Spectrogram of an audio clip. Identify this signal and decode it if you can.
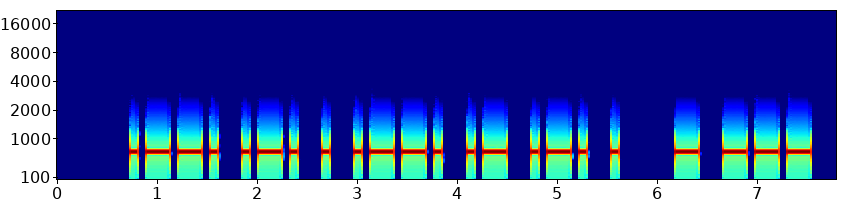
Morse code, heard as a keyed tone, about 15 wpm, 700 Hz. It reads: PREPARE TO
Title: Sentences from Top 1000 Words - Review Part 6 - 15wpm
